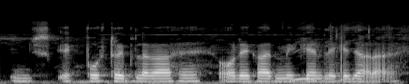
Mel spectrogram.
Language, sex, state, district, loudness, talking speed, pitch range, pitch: Hindi, male, Chandigarh, Chandigarh, -17 LUFS, 175 wpm, 135-145 Hz, 140 Hz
